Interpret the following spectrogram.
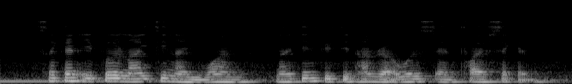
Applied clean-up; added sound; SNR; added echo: none; Keyboard (musical); 17 dB; reverberation time 0.3 s.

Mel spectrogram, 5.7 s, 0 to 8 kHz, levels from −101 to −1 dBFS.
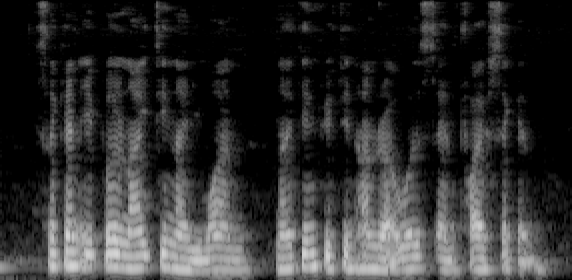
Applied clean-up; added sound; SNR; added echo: classical method WPE with log-MMSE.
